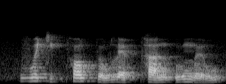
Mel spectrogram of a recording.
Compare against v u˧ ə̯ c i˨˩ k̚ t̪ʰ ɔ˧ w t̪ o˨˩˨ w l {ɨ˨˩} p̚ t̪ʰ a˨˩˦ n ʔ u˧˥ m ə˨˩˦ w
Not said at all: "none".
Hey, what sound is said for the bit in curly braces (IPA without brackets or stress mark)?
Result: ɛ˨˩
